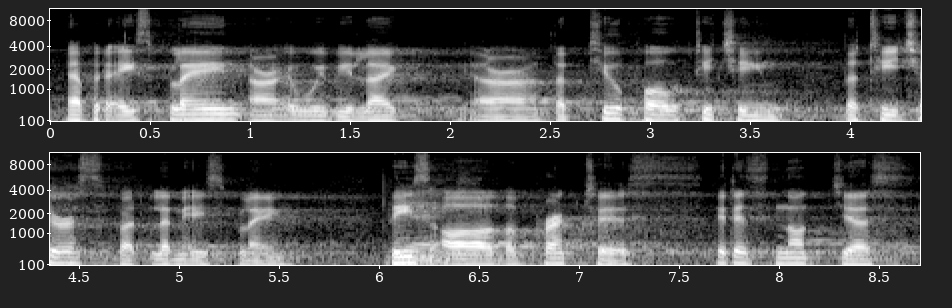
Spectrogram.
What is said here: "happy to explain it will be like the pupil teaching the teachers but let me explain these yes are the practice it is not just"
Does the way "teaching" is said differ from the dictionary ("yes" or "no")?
no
